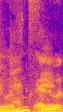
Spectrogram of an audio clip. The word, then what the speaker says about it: BNXN: Buju Benson. We're going with Benson.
